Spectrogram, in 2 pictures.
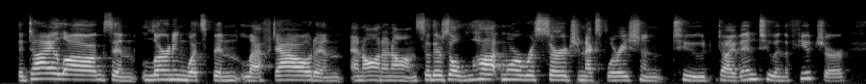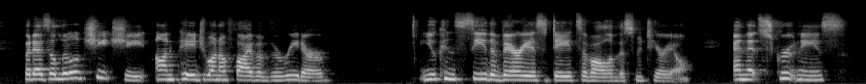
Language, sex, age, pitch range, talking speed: English, female, 30-49, 190-230 Hz, 185 wpm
